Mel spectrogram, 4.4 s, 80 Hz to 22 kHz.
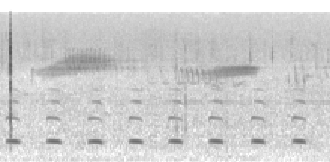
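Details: A male yellow-bellied toad (Bombina variegata) calling in the southern Vienne department, France, on 19 April 2018: a low, soft, hollow 'uh' note repeated about twice per second, with faint higher chirps and thin hiss behind.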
